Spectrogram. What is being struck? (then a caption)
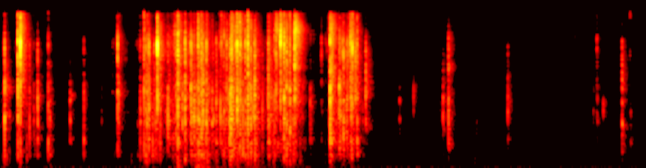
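Plastic snack bag. Fingertips with short nails tap and press on the surface of a large printed plastic multipack bag of Koala's March chocolate biscuits, full of individual packs. Dense, bright plastic crinkling and crushing fills the first five seconds, then gives way to a few sparse, sharp crinkly taps separated by near silence.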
